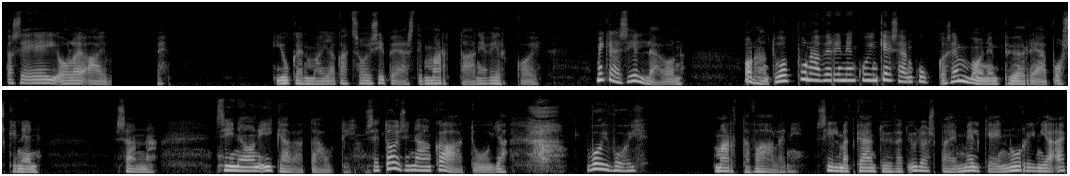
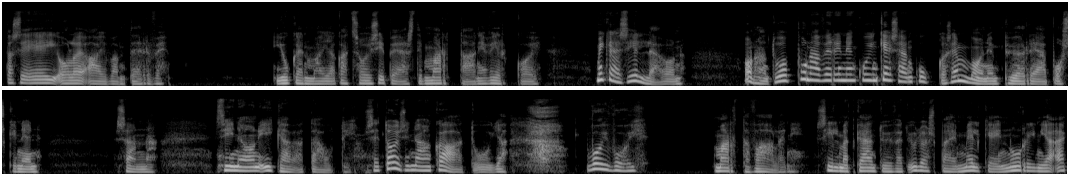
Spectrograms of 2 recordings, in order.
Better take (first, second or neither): second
